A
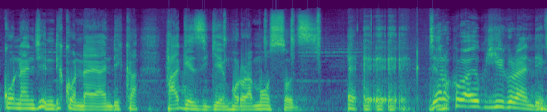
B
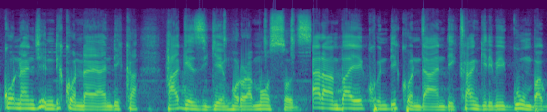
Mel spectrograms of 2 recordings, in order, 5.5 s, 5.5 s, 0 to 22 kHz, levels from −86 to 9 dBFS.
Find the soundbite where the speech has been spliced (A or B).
B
